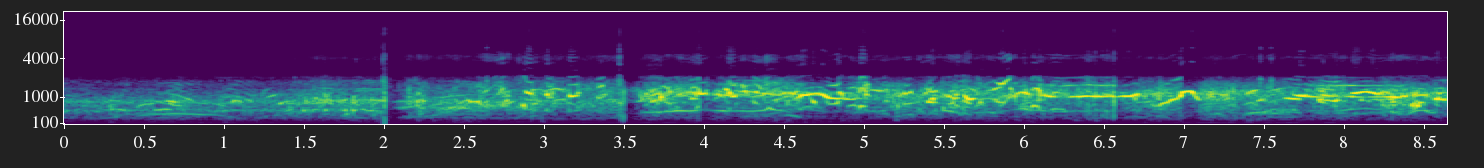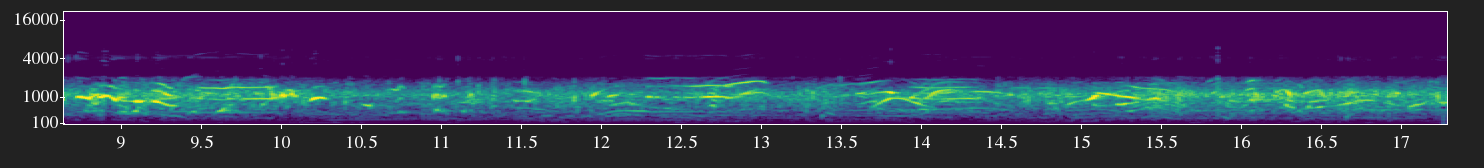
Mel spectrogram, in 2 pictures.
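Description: Water splashes as children thrash in a pool.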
